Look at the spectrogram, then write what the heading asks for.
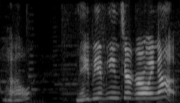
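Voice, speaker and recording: A woman's voice: very high voice, animated, normal speed, a bit bright, soft background music, exaggerated voice. A woman voicing a composed, slyly teasing young alicorn pony princess in a cartoon fan-fiction story. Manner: sly, teasing. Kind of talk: dramatized fan fiction reading.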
